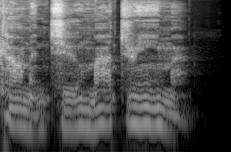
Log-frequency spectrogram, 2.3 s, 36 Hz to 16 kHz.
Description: m 128 mel b-flat, Vocals

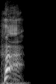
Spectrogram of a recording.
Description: GRUNT, MALE HUMAN; Spectrasonics Vocal Planet

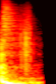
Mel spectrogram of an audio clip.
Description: RECORD KICK, HIP-HOP; Drums In Your FACE!

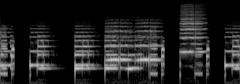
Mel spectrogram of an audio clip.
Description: pizzi lead; Polyend; Loops n trouble

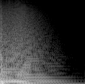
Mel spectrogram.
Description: Synth Hit C

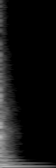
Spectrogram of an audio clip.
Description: logdrum, percussion

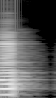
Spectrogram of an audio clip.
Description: BANDONEON; Best Service; Alpine Volksmusik

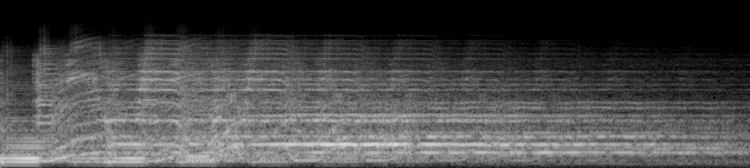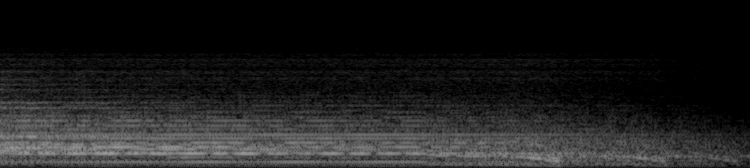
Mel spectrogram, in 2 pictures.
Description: heal tones, guitars; Big Fish Audio - Alien Guitars; LOST HEALING

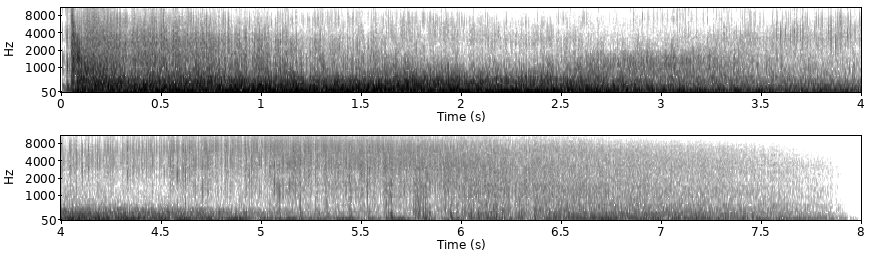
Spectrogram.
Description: Party Popper FX

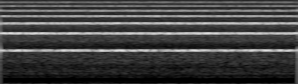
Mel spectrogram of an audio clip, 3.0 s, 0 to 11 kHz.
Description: F6 EXP MF, VIOLINS; East West; The Ultimate String Collection

